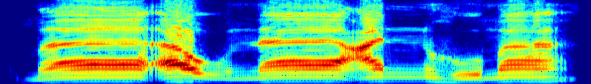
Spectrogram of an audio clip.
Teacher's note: karena nun ini punya dengung sedikit ya, dengung kecil sedikit dia.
